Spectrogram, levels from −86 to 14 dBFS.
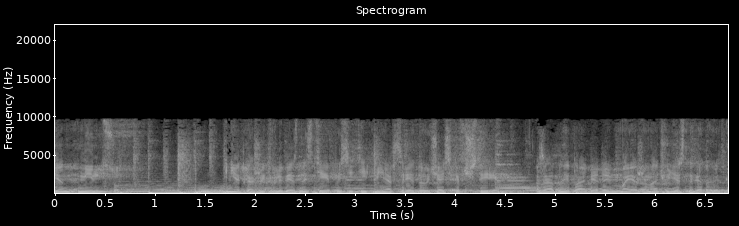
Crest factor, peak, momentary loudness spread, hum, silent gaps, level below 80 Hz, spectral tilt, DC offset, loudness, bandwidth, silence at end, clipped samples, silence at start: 12 dB; -4 dBFS; 3 LU; none; none; -28 dBFS; -5 dB/octave; under 0.1%; -18 LUFS; 10 kHz; 0 s; under 0.1%; 0 s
